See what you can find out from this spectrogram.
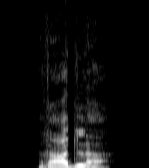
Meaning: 1. shandy (beer mixed with lemonade) 2. cyclist
- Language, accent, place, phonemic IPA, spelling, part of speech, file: German, Germany, Berlin, /ˈʁaːdlɐ/, Radler, noun, De-Radler.ogg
